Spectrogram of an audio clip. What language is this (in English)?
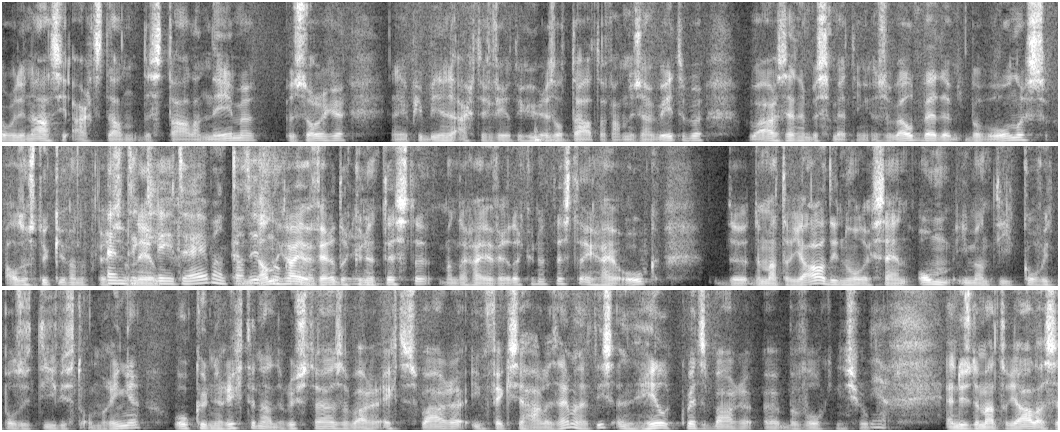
Dutch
